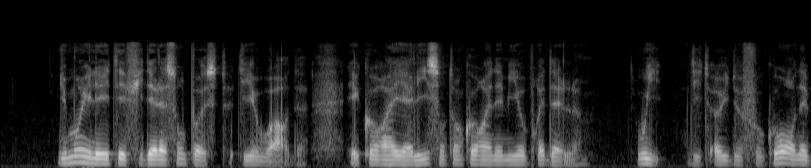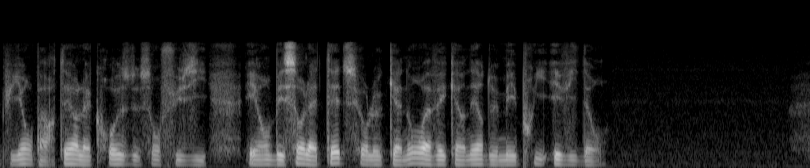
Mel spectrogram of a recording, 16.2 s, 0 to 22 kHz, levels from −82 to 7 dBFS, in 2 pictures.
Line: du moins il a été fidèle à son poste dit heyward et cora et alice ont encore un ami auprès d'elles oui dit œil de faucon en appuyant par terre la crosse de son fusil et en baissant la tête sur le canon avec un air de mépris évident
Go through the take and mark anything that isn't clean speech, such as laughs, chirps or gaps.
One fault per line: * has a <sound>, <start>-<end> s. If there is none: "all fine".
all fine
